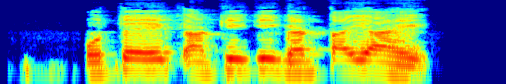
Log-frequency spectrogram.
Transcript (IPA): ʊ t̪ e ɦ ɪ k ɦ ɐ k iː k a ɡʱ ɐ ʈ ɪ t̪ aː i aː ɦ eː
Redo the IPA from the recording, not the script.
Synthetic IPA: ʊ t̪ e ɦ ɪ k ɦ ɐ k iː k i ɡʱ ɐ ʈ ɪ t̪ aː i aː ɦ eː

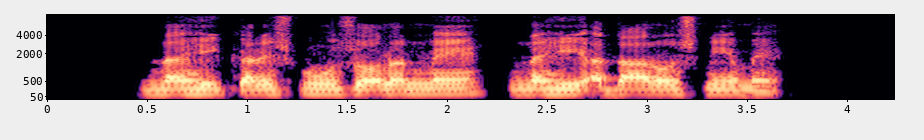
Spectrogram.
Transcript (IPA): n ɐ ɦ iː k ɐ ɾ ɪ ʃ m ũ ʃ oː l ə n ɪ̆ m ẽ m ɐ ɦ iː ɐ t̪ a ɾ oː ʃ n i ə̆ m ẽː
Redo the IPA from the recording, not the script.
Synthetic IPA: n ɐ ɦ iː k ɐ ɾ ɪ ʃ m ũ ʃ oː l ə n ɪ̆ m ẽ n ɐ ɦ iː ɐ d̪ a ɾ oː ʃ n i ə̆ m ẽː

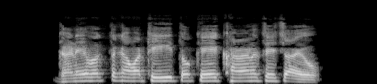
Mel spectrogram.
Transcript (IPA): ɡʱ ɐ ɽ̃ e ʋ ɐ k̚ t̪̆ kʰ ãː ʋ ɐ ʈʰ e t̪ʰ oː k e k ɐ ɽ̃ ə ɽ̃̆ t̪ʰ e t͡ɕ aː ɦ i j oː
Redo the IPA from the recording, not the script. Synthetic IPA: ɡʱ ɐ ɽ̃ e ʋ ɐ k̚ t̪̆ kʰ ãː ʋ ɐ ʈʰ i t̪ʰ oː k e kʰ ɐ ɽ̃ ə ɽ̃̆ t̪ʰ e t͡ɕ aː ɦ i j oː

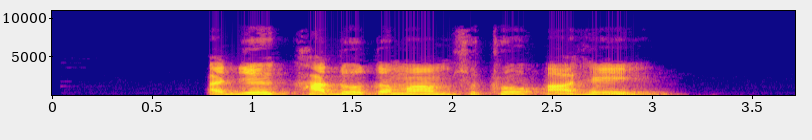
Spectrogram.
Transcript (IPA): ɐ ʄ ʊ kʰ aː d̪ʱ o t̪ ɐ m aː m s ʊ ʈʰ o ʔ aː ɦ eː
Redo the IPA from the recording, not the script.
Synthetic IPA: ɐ ʄ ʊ kʰ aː d̪ʱ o t̪ ɐ m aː m s ʊ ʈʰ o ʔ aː ɦ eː

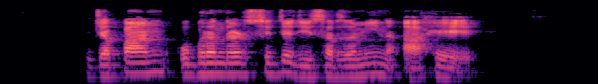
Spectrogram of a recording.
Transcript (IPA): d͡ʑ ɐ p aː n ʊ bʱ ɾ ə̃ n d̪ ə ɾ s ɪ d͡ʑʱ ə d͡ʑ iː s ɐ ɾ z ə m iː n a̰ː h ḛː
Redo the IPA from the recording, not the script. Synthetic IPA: d͡ʑ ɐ p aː n ʊ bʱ ɾ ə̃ n d̪ ə ɽ s ɪ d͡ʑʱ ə d͡ʑ iː s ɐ ɾ z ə m iː n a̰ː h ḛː

